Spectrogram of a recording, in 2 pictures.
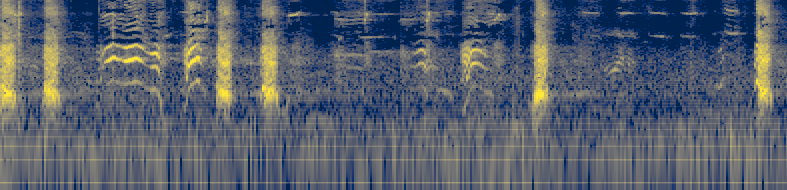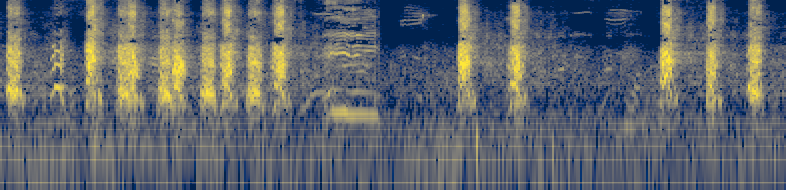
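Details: Sian, a Shetland sheepdog, at agility training on her first seesaw flyer and first tunnel run, lets out sharp, high barks in irregular bursts, with a few thin whining yips between them.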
